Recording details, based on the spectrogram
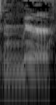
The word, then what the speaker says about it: Myr: And he's a Mire. I hope I'm saying that right. – I think it's Mirror. – Oh, yeah, that would make sense. Mirror. – Mirror, yeah. – I think it's Mirror, M-Y-R.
